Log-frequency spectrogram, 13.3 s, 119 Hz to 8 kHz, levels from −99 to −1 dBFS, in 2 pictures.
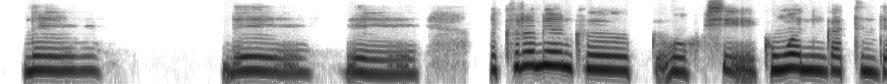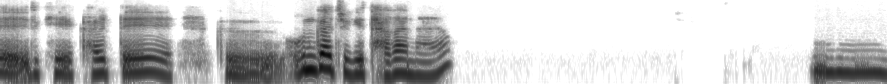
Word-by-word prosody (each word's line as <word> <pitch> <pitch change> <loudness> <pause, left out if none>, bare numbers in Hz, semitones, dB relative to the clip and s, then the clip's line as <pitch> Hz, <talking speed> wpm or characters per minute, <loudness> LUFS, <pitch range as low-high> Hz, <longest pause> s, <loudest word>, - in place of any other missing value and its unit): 네. 235 0 -1 0.9
네. 225 -2 -2 0.2
네. 205 -2 -3 0.5
어 - - +1
그러면 300 0 +5
그, 245 -3 +2 0.2
그 - - -8
뭐 225 -1 0
혹시 240 +1 -3
공원 245 -1 +5
같은 235 -1 -1
데 220 0 0
이렇게 200 +1 -4
갈 205 0 -3
때 210 -1 -2 0.3
그 - - -5
온 245 0 +4
가족이 210 -7 +5
다 180 - -3
가나요? 200 - -3 2.7
음. 215 -2 -5
230 Hz, 145 characters per minute, -20 LUFS, 210-245 Hz, 2.7 s, 그러면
